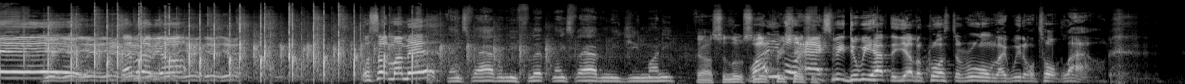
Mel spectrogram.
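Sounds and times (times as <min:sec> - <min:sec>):
small round of applause: 0:00.0 - 0:07.0
speech: 0:00.8 - 0:02.6, 0:03.6 - 0:11.4.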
